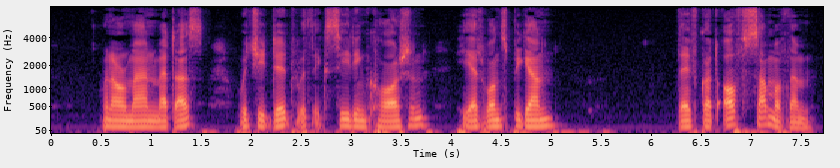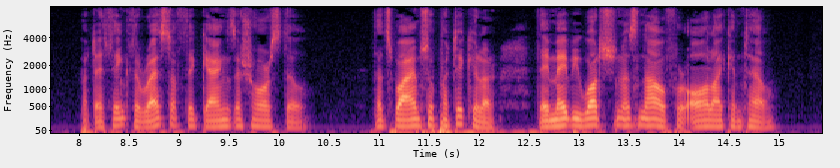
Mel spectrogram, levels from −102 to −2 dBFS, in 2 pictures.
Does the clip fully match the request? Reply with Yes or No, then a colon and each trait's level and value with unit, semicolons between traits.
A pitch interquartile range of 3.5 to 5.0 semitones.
No: average, 2.7 semitones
